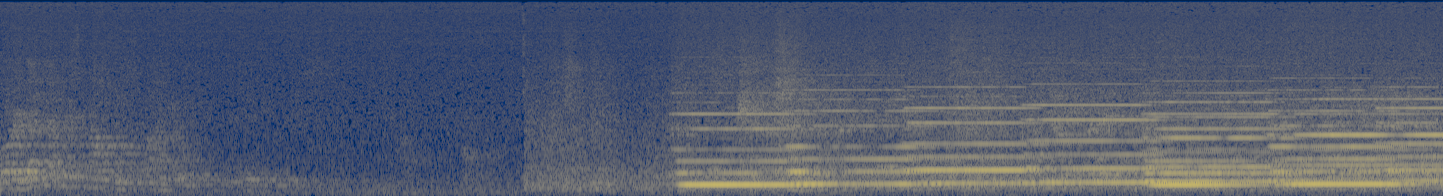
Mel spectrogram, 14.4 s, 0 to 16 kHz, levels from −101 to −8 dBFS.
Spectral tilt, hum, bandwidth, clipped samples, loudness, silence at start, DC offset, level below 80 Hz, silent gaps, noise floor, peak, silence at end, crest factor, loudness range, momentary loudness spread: -5 dB/octave; none; 16 kHz; under 0.1%; -35 LUFS; 0 s; under 0.1%; -70 dBFS; none; -59 dBFS; -22 dBFS; 0 s; 16 dB; 21 LU; 23 LU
